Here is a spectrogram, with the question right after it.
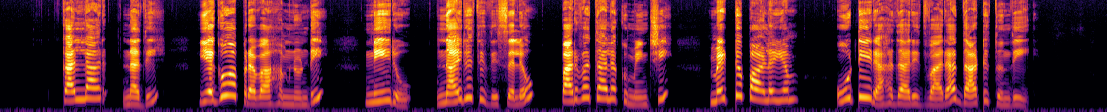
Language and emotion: Telugu, neutral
